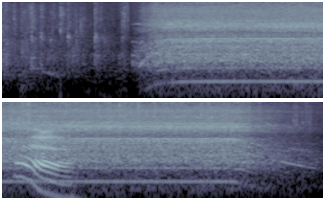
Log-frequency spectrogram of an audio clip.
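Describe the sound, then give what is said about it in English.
After a brief spoken word, an electric blower whirs on with a steady, droning motor hum, wavers in pitch briefly midway, and runs about four seconds before cutting off. “Friends, this isn't really about lights or blowers.”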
